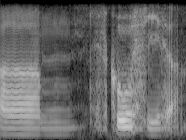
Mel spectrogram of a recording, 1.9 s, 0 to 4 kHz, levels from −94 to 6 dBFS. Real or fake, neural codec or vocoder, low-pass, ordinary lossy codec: fake; codec, 16 kHz, 4 kbps, FunCodec, trained on LibriTTS, 50 frames a second; 3.6 kHz; none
